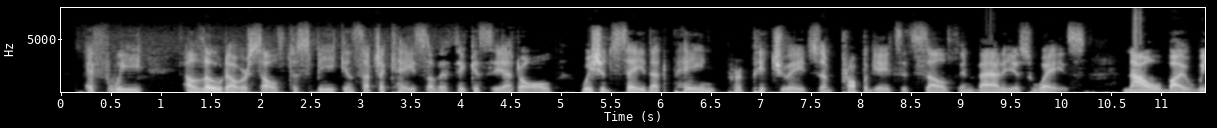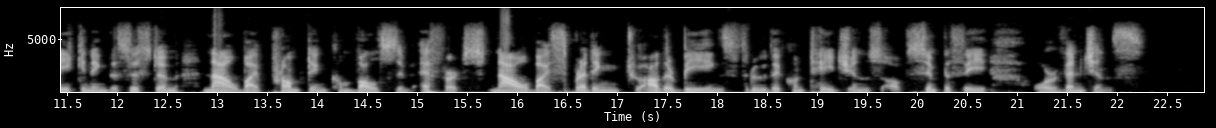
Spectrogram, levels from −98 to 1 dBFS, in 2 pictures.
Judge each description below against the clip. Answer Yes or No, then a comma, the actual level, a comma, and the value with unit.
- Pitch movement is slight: No, average, 3.7 semitones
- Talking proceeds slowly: Yes, slow, 130 wpm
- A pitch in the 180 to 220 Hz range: No, very low, 95 Hz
